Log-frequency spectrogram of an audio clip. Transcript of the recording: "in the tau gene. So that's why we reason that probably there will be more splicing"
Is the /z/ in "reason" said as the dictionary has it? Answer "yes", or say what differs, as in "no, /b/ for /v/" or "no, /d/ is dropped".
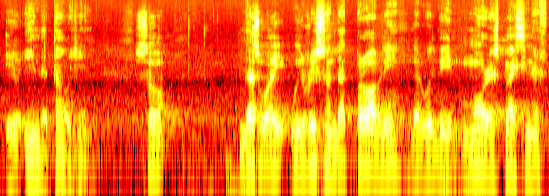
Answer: no, /s/ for /z/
